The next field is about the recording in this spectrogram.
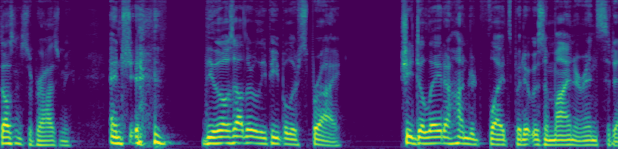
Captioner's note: laughs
